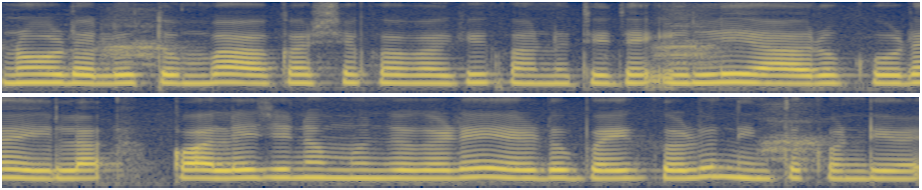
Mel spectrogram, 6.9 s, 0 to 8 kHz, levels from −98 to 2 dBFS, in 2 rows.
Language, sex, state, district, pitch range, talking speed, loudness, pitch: Kannada, female, Karnataka, Dharwad, 225-240 Hz, 130 wpm, -16 LUFS, 230 Hz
